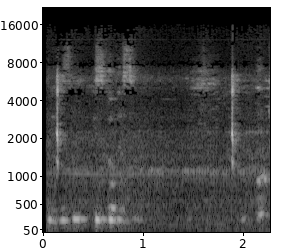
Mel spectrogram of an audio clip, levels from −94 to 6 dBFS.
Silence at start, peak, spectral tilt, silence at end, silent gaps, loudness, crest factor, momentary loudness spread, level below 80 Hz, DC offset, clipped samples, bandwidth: 0.05 s; -6 dBFS; -1 dB/octave; 0 s; none; -29 LUFS; 26 dB; 19 LU; -68 dBFS; under 0.1%; under 0.1%; 16.5 kHz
